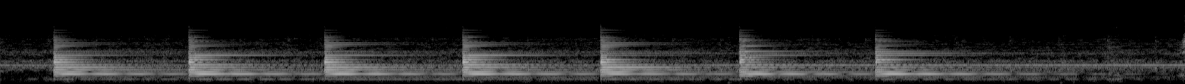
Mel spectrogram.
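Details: H.Th. Mylius German regulator wall clock, date unknown (guessed 1920s/30s), repaired after falling, put back in beat: seven clear, ringing gong strokes about a second and a half apart, each decaying evenly; a clean, healthy hour strike.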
